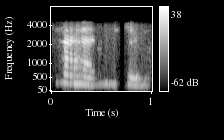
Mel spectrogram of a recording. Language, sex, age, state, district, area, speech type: Bengali, female, 30-45, West Bengal, Purulia, rural, conversation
